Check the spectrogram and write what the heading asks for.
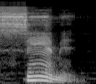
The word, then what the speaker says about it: salmon: You know, just like, you know, the word is salmon. The L is silent.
